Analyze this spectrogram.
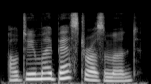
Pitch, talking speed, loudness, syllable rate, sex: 215 Hz, 200 wpm, -14 LUFS, 5.3 syllables/s, female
